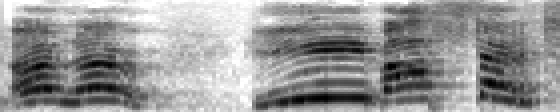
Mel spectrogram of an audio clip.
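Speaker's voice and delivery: mock outraged cry. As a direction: squeal the insult as you're knocked away. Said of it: "struck son cries out".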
